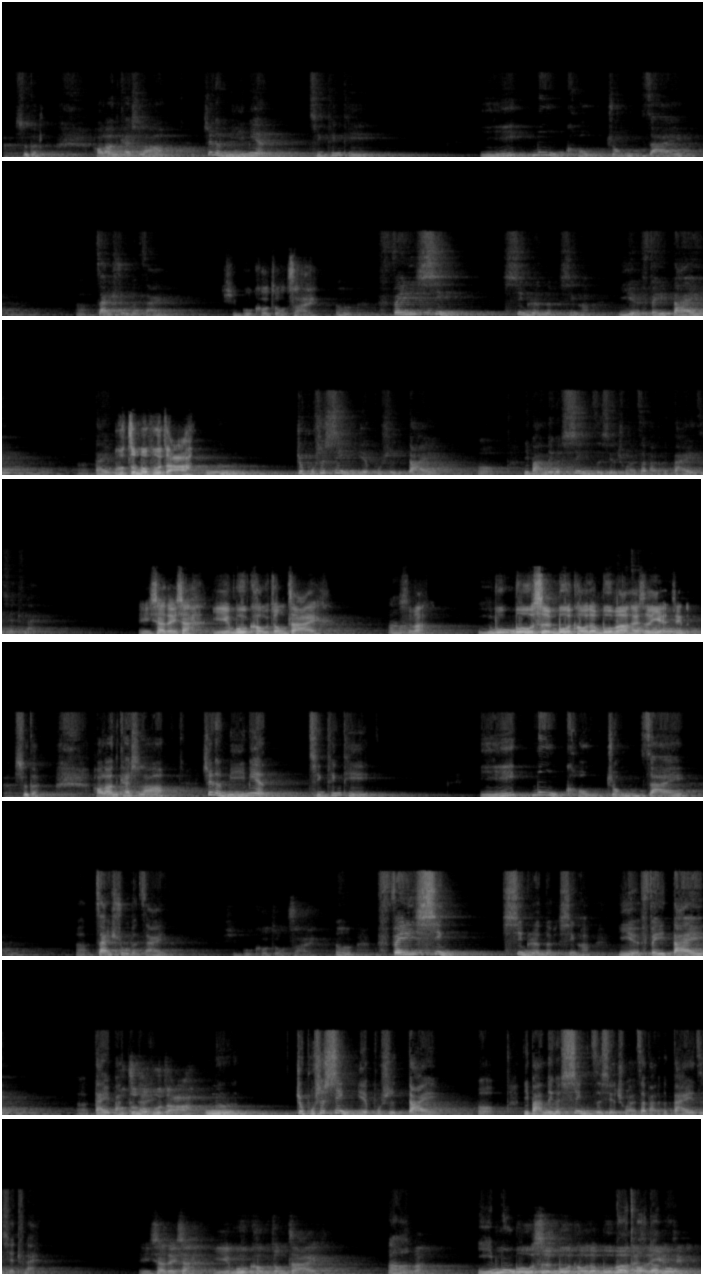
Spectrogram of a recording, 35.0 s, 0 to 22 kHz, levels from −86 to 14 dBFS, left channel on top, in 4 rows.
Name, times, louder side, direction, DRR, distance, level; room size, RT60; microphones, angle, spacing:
voice 1, 0.2-2.1 2.5-3.4 3.8-4.6 6.0-8.6 9.7-10.9 12.9-13.2 13.5-14.4 15.0-16.1 16.5-17.6 18.5-19.4 20.0-20.6 21.2-23.0 23.5-26.7 31.1-31.4 32.2-32.8 33.9-34.8, right 5 dB, 90° right, 11 dB, 0.6 m, -33 dB
voice 2, 11.6-12.7 18.9-19.9 28.0-30.4 31.4-31.6 32.4-34.8, left 7 dB, 85° left, 16 dB, 0.4 m, -28 dB
16.0 x 6.6 x 5.2 m, 2.3 s
head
